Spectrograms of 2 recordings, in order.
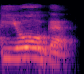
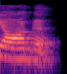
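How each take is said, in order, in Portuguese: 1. O o é uma vogal fechada. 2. O o é uma vogal aberta. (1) "não tem esse som de ó. E aí se pronuncia yoga" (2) "a gente pode acentuar"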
